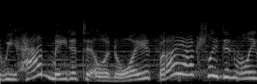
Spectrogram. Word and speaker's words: Illinois: Everyone from Illinois was like, you don't pronounce the S.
